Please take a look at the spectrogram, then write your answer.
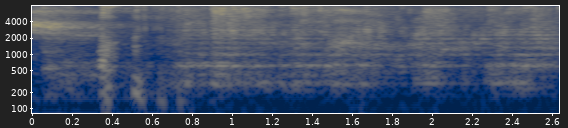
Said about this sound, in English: Insert toilet flush now.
